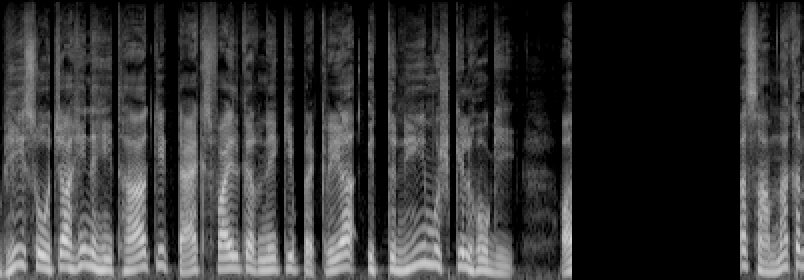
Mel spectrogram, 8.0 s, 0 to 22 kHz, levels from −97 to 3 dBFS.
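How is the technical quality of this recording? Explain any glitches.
The recording has one clear glitch: an audio dropout to silence from 5.72 to 7.41 s, losing about 1.69 s of speech. The input was likely lost while writing continued as silence. Unlike a natural pause, the speech cuts off abruptly and the gap holds no room tone at all.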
